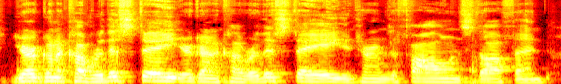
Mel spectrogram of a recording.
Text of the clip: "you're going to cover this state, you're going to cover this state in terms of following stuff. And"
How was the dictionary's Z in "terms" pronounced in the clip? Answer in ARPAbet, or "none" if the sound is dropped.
Z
